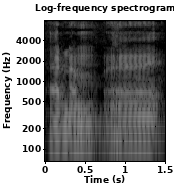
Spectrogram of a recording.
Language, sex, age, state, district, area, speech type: Malayalam, male, 18-30, Kerala, Palakkad, rural, spontaneous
